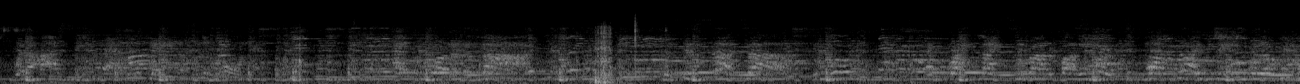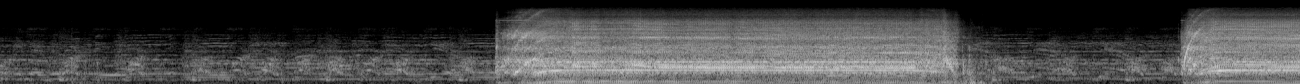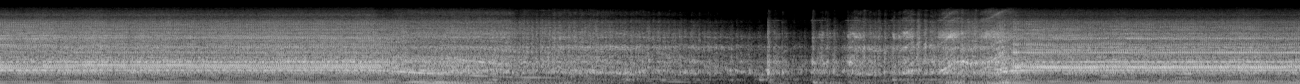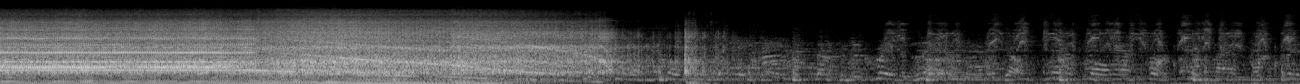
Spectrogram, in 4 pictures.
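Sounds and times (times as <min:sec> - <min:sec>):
electric toy truck motor whine: 0:18.0 - 0:22.9, 0:24.8 - 0:45.7.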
